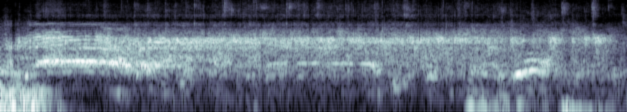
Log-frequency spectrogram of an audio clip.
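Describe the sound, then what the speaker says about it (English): An audience at an interview event with an Olympic baseball player breaks into steady, full applause lasting several seconds, with voices talking over the clapping. "Can I get a round of applause for that?"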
